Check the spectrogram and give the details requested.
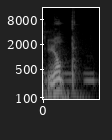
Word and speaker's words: lompe: Oui, les œufs de limpe ou de lompe. Oui, exactement. J'ai bien prononcé cette fois-ci. Oui. Ouais, parce qu'en fait, les deux se disent, en fait. Oui. Ça peut s'écrire L-U-M-P ou L-O-M-P-E.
